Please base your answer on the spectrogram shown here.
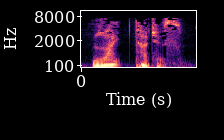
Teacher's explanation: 在节奏上呢，light touches t 失去爆破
